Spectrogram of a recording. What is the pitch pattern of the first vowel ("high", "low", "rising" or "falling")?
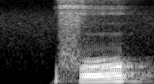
rising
